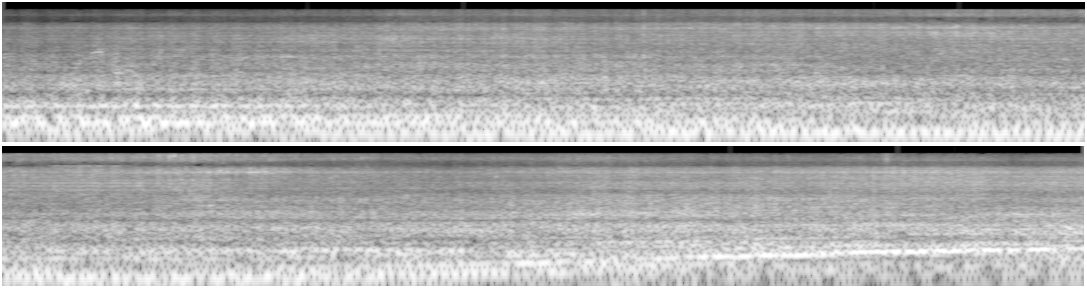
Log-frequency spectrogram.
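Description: Stock car engines running at a steady, loud drone; near the end the pitch rises as the cars accelerate.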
